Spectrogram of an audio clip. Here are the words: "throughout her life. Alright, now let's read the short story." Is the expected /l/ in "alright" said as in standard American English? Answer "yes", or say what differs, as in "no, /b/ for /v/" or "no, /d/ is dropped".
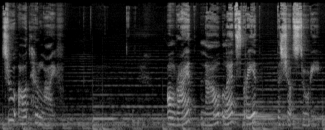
yes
